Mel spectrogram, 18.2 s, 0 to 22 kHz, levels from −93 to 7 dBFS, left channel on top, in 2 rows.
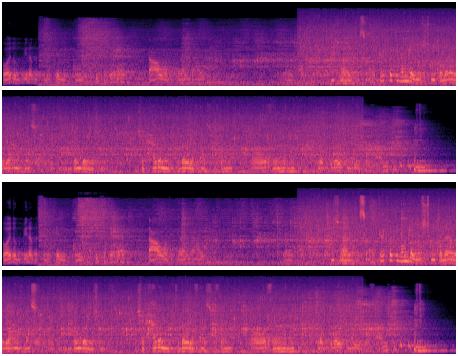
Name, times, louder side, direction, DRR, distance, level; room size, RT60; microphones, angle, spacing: voice 1, 0.0-2.5 2.9-4.1 5.6-5.9 6.7-6.9 13.1-13.2 14.0-14.8 15.4-17.3, right 2 dB, 55° right, 8 dB, 1.4 m, -34 dB
sound 1, 0.7-17.0, right 3 dB, 75° right, 6.1 m, -36 dB
sound 2, 5.9-16.3, equal, ahead, 1.3 m, -35 dB
voice 2, 6.6-11.4 11.7-13.7 14.5-14.9 17.3-17.6, right 2 dB, 30° right, 9 dB, 1.0 m, -29 dB
23.5 x 23.0 x 8.4 m, 2.3 s
head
